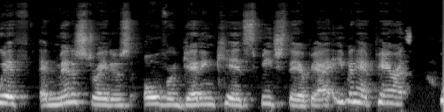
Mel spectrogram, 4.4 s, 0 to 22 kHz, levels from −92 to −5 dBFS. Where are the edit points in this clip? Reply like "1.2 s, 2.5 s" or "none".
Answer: none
